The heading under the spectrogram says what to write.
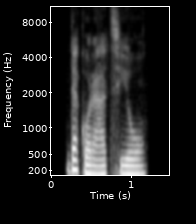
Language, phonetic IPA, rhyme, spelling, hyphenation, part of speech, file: Hungarian, [ˈdɛkoraːt͡sijoː], -joː, dekoráció, de‧ko‧rá‧ció, noun, Hu-dekoráció.ogg
- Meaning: 1. decoration (the act of adorning, ornamentation) 2. decoration (that which adorns, ornament) 3. decoration (any mark of honor to be worn upon the person, medal) 4. set, scenery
